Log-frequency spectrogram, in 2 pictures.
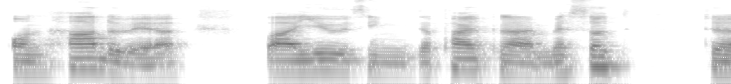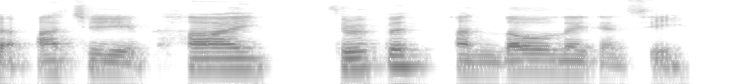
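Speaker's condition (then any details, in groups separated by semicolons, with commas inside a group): No condition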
